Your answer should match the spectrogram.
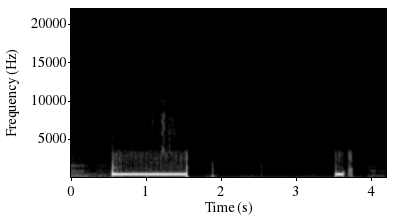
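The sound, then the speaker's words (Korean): A telephone dial tone on an outgoing call placed to a listener during a Korean radio show: a steady one-second electronic tone, a pause of about two seconds, then the next tone starts briefly. No one speaks. “0 2 3님 전화 한번 걸어서”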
